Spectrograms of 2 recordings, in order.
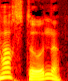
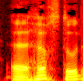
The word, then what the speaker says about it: Hearthstone: c'est ce court métrage sur Hearthstone, Hearthstone, Hearthstone, les deux prononciations sont valides,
